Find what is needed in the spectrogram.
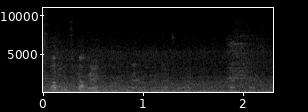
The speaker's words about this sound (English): We did not schedule the train to go by.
